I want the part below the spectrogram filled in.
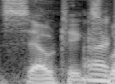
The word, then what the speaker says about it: Celtics: Pronounce it Celtics when you're in American territory.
